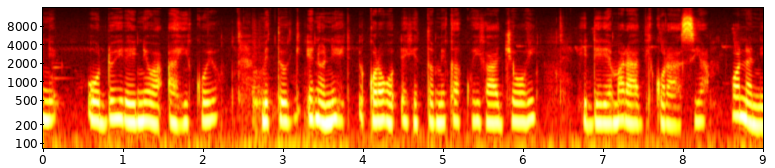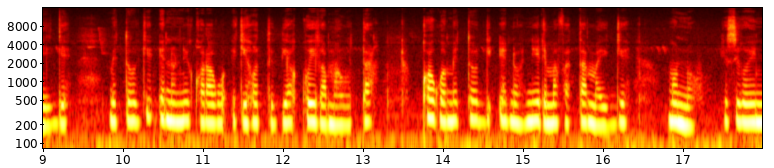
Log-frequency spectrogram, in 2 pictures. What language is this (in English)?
Kikuyu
